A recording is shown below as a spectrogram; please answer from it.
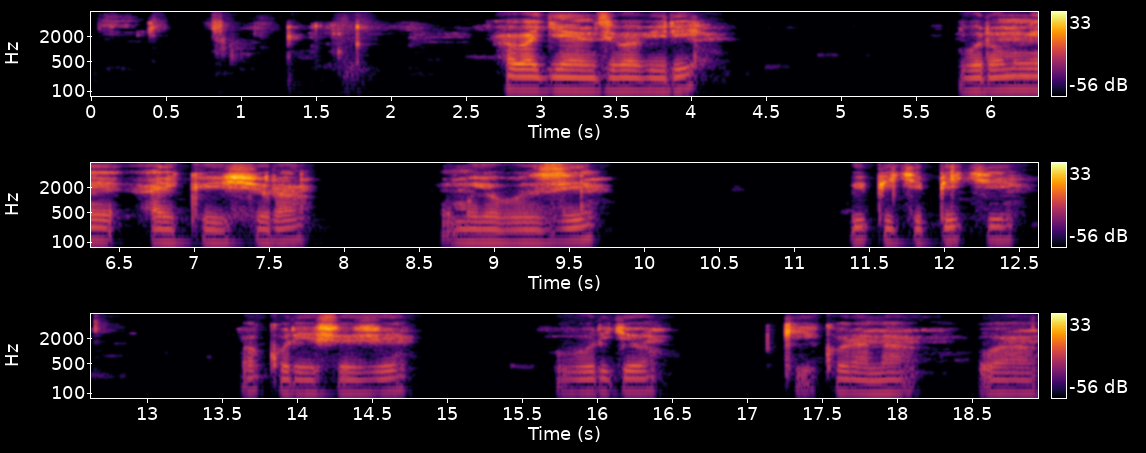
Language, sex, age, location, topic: Kinyarwanda, male, 18-24, Kigali, finance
